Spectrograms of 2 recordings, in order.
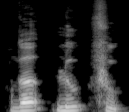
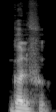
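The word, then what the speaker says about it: ゴルフ: En japonais, on a le même mot à la base, mais la prononciation se fait en fonction des sons disponibles en japonais. Et ça nous donne go, lu, fu.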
